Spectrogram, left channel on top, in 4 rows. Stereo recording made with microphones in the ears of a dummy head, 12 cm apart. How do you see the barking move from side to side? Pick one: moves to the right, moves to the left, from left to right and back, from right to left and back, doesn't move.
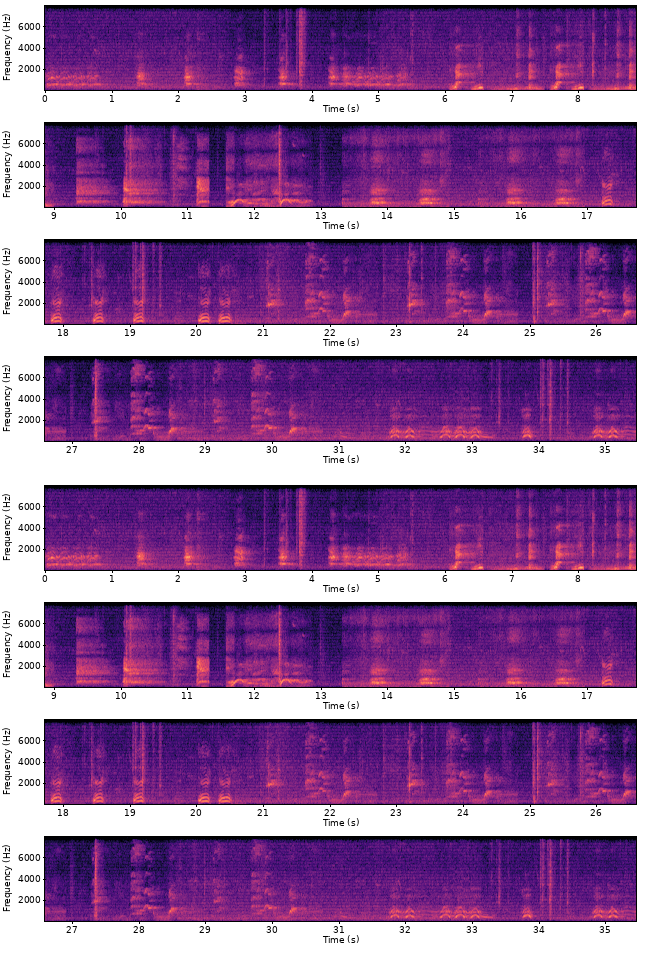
moves to the left.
